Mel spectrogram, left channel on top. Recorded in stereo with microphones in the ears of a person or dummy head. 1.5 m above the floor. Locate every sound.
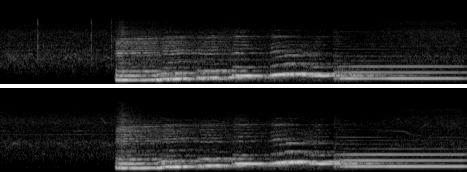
1.1 s singing: 25° left (ahead or behind), 0.8 m
3.3 s a piano: 55° left (ahead or behind), 2 m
